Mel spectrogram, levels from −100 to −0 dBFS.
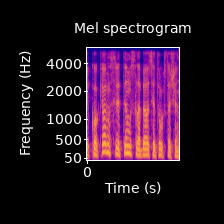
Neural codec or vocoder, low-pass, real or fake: vocoder, 24 kHz, 100 mel bands, Vocos; 5.4 kHz; fake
